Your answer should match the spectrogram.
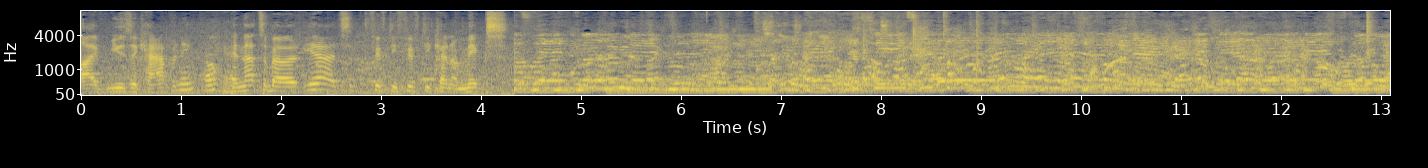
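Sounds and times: acoustic guitar music: 0.0s - 13.0s
crowd chatter: 0.0s - 13.0s.

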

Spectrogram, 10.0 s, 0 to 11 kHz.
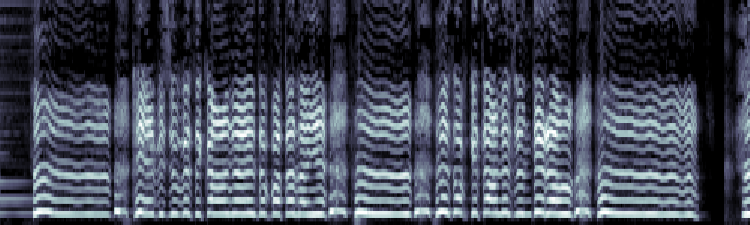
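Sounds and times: high-pitched cartoon voice crying: 0.4s - 10.0s.

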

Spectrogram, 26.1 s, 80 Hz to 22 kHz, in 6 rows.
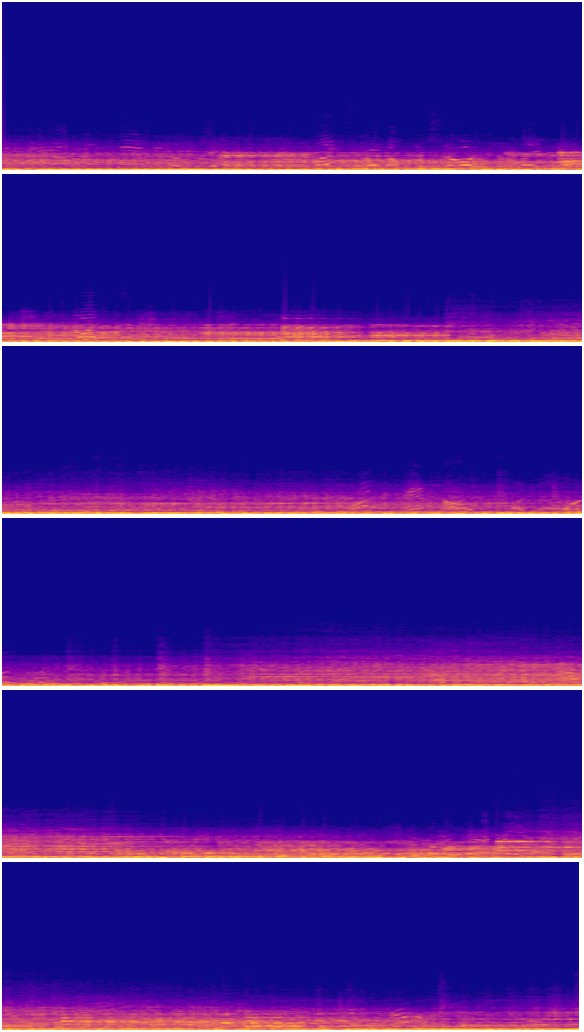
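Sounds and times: electric guitars with effects: 0.0s - 26.0s.

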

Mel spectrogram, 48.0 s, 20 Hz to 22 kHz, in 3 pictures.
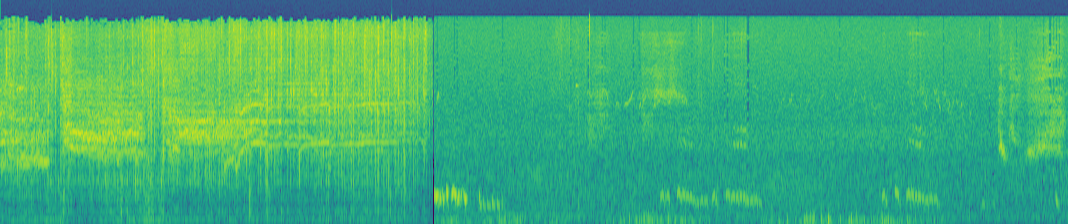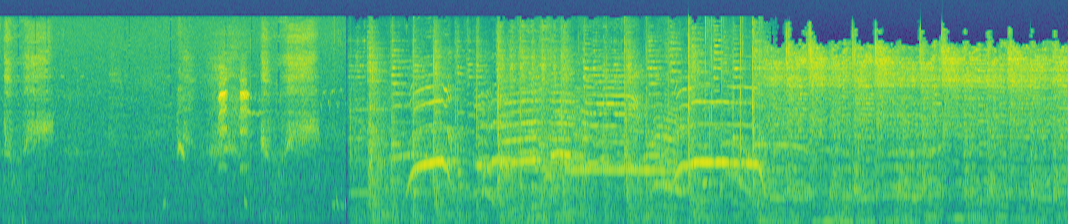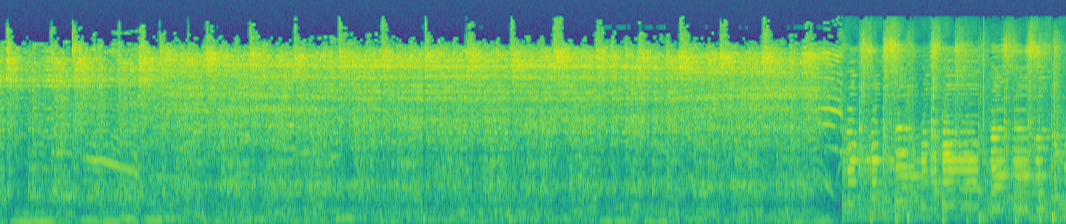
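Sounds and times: grouse hissing calls: 0.0s - 7.6s, 9.7s - 11.5s, 13.2s - 21.2s
grouse bubbling coos: 1.6s - 7.6s, 9.9s - 11.5s, 13.2s - 14.1s
music with several instruments: 21.2s - 48.0s.

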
